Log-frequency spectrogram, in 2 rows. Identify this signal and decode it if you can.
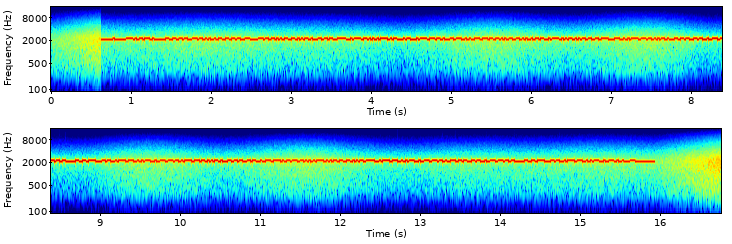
RTTY (45.45 baud, 170 Hz shift), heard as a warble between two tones, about 2200 Hz centre. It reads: IL FILM RISULTEREBBE UNA RIFLESSIONE SULLA VIOLENZA E SULLA RESISTENZA ALLA VIOLENZA.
